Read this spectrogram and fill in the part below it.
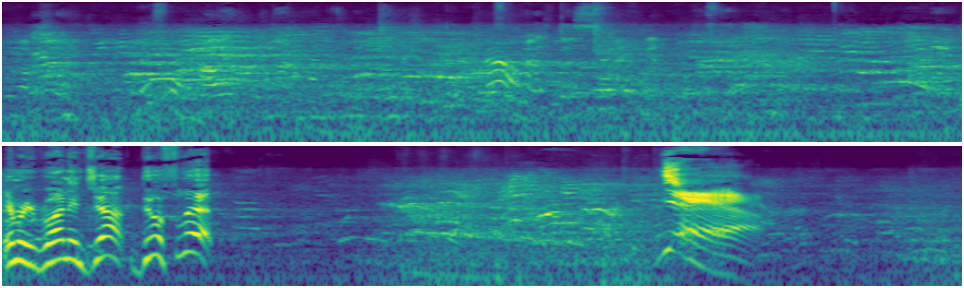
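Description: Children and adults chatter in the background of a large echoing hall.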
